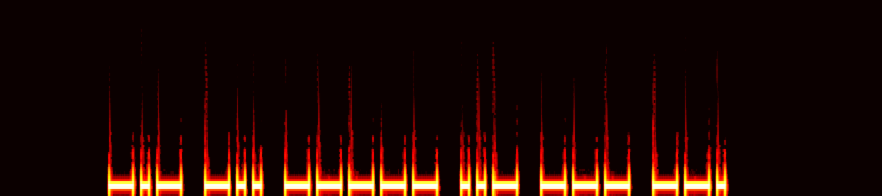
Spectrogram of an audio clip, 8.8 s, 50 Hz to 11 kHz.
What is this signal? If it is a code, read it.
Morse code, heard as a keyed tone, about 15 wpm, 700 Hz. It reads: KD0UOG
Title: USA Call Signs 15wpm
